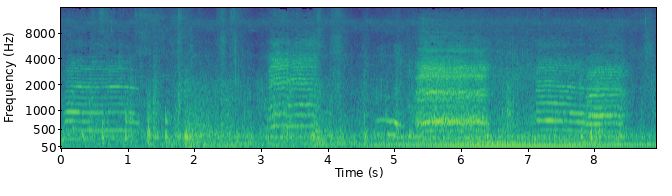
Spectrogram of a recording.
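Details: Livestock sheep receiving dry feed with children present, a run of repeated vibrating bleats from more than one animal, a steady low hum in the second half, and voices in the background.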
